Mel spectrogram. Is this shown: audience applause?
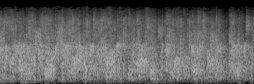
yes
